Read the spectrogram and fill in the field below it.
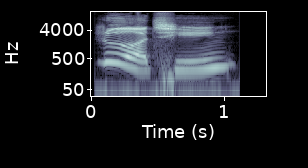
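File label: "re4qing2", Mandarin Chinese Tone Pair Drills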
